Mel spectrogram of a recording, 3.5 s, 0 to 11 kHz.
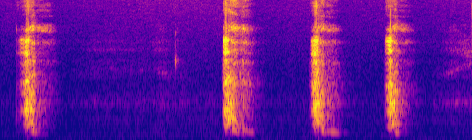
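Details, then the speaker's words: Simulated splinted cough demonstrated by a nurse who had COVID-19 pneumonia: she takes a deep abdominal breath, hugs a pillow against the abdomen to splint the chest wall, then gives four deliberate, forceful coughs to clear phlegm. "Put some strength in it to support your abdomen and to split your chest wall, because we're wanting to cough that stuff out. So deep breath, deep abdominal breath."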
